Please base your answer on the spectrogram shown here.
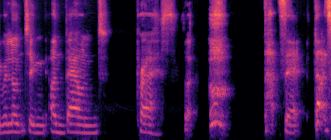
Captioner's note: gasps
